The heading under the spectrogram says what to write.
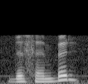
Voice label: "desember", Norwegian

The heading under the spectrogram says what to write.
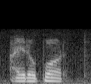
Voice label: "aeroport", catalan

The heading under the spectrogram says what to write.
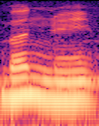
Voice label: "bonne nuit", french

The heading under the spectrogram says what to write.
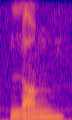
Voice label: "lang", Norwegian

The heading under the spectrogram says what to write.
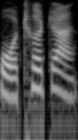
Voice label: "train station", Mandarin

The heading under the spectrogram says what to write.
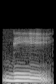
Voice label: you, mandarin

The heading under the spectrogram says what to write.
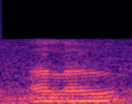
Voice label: "hello", Afrikaans

